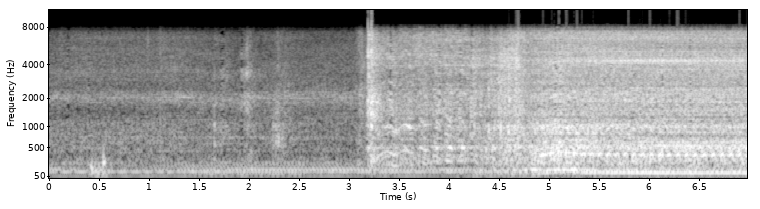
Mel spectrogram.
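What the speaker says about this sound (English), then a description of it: "So let's start the car and find out" A car engine cranks and catches partway through, then settles into a steady mid-pitched idle that carries on to the end, loud and close, with no one talking.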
